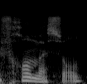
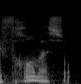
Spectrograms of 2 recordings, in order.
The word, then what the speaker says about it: francs-maçons: S here and S here. Des francs-maçons. And then you don't pronounce them. Des francs-maçons.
